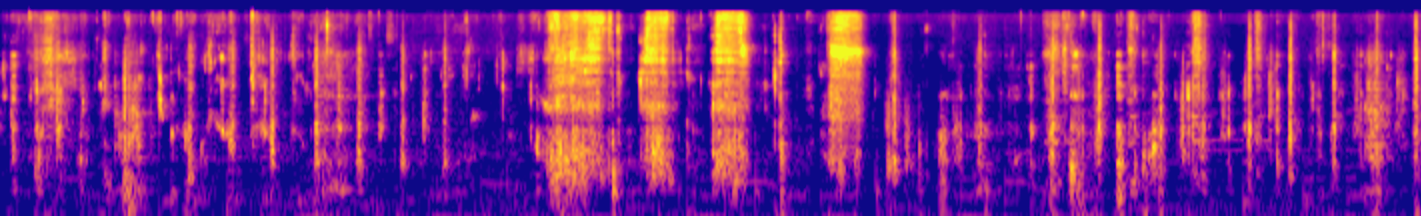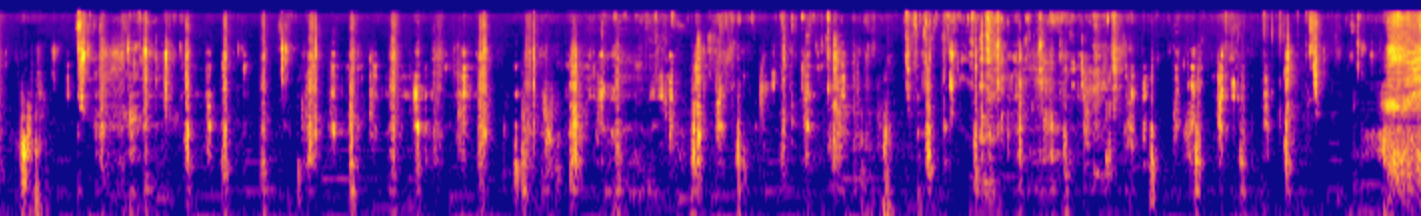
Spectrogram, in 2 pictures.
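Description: Close-miked eating: a person chewing and smacking mouthfuls of rice dishes, with many small wet clicks. Louder bursts of eating noise come about six to eight seconds in and again near the end.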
